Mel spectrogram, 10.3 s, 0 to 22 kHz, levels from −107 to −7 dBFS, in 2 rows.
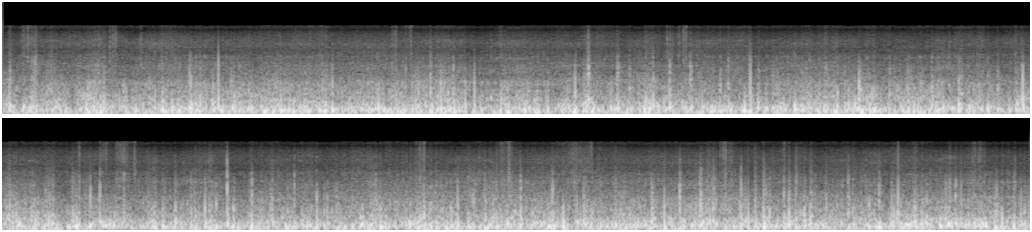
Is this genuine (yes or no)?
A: no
